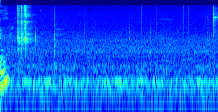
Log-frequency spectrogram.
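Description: Computer mouse scroll wheel ticking in faint, irregular clicks over a steady low electrical hum.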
